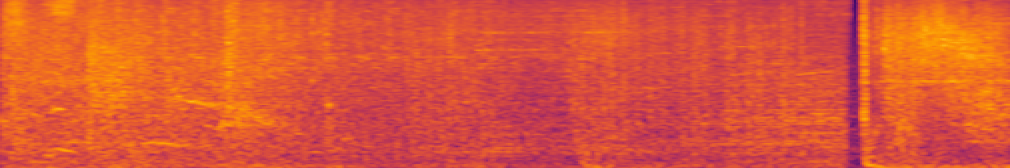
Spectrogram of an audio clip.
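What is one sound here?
Magic blasts and crackling spell effects clash in a fierce battle.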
